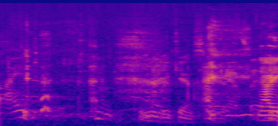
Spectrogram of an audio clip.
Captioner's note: laughing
